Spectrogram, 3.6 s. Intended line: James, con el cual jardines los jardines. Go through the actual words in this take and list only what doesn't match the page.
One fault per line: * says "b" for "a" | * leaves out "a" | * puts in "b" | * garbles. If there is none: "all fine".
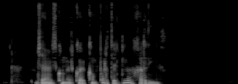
* says "comparte" for "jardines"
